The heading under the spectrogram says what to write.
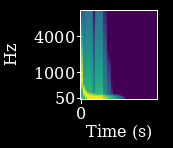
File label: Kick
